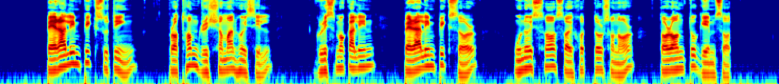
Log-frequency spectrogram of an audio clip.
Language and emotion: Assamese, neutral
